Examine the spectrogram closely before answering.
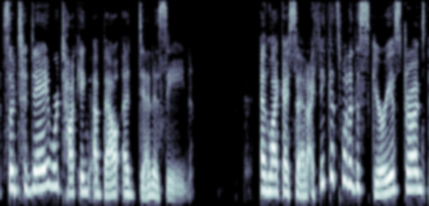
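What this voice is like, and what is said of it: Congested voice from a cold. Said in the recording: “I sound a little weird. I have a cold. ... I'm coming out of this very horrible congestion. I really hope I sound normal for the next one”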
